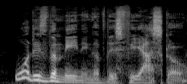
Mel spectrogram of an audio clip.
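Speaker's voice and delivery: demanding, insistent voice. Narrator reading the king questioning the royal librarian, demanding. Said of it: "he demanded".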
